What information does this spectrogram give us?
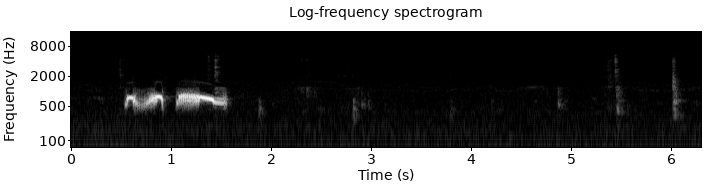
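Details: Spotted dove decoy bird singing in the Thổ voice: one deep two-syllable coo, a wobbling first note and then a steady drawn-out second. It is followed by scattered faint clicks and taps.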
